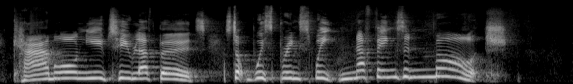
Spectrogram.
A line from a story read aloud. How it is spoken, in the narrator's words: Peavy hollered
